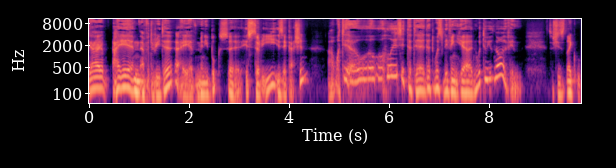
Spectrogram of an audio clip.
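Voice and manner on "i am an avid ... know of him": put-on French accent, higher pitch. A player voices Veronique speaking to another character; Veronique's French accent. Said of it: "I got one French accent".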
